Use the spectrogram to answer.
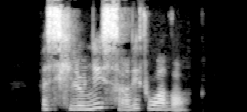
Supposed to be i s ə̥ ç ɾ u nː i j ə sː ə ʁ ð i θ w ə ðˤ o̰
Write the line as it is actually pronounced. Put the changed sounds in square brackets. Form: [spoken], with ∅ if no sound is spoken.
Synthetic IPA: [æ] s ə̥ ç [l] u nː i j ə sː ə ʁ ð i θ w [ɑ] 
